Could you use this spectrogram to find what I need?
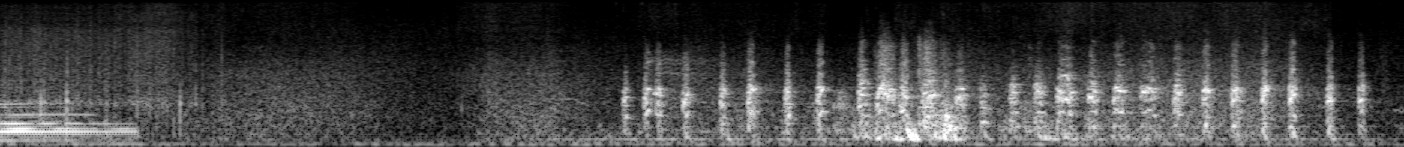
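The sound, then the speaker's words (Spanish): A hen clucks in a rapid, rhythmic series of sharp calls, preceded by a soft rushing background wash and a brief tonal sound at the start. “Felizmente la gallina ha regresado sana y seca.”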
